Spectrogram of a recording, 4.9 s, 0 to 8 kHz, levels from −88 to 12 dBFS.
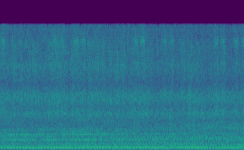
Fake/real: fake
